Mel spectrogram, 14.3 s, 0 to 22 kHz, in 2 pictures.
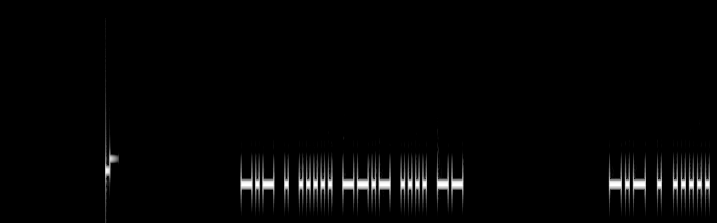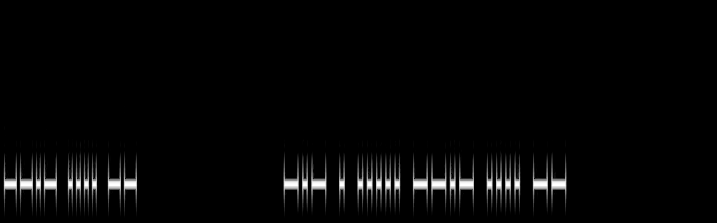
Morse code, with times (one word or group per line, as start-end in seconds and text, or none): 2.4-4.6 KE5QHM
6.1-8.5 KE5QHM
10.0-12.8 KE5QHM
